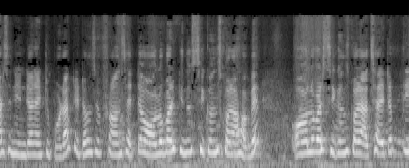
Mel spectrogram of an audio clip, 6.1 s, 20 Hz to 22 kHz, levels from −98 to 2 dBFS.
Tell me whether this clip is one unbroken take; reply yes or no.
yes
